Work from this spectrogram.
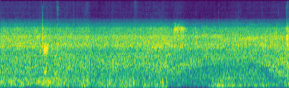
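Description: Steady rain pours outside a home during a downpour, a dense continuous hiss with low rumbling wind-like wash, loud and unbroken throughout with no talk.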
